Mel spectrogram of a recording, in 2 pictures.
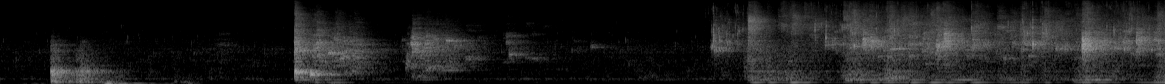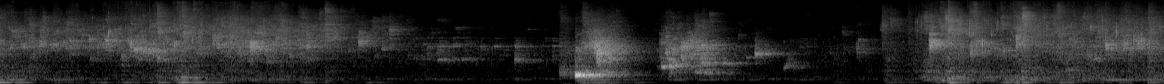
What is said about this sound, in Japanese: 洗い終わりましたか？では流していきますね。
